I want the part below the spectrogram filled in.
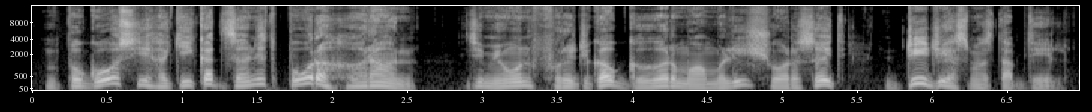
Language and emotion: Kashmiri, surprised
